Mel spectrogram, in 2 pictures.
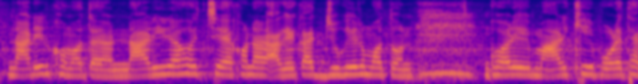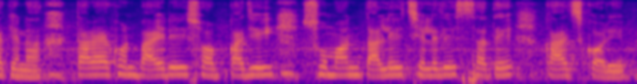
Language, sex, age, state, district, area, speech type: Bengali, female, 60+, West Bengal, Paschim Medinipur, rural, spontaneous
